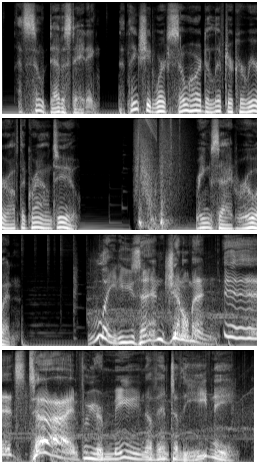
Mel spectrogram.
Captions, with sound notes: That’s so devastating! To think she’d worked so hard to lift her career off the ground too. Ringside Ruin (in wrestling announcer voice) Ladies and Gentlemen, iiiiiiit’s time, for your main event of the evening.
